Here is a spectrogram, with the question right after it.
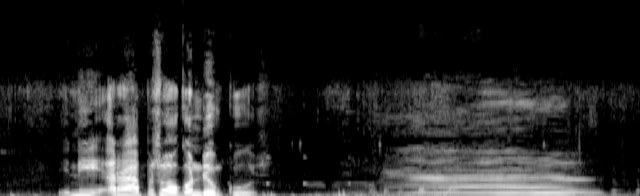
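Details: Cattle at a karapan sapi bull race training session on the field at Asemanis, Pamekasan: after a burst of human voices, a long, steady harmonic moo holds for about one and a half seconds.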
